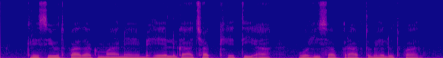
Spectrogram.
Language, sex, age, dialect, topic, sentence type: Maithili, male, 18-24, Bajjika, agriculture, statement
